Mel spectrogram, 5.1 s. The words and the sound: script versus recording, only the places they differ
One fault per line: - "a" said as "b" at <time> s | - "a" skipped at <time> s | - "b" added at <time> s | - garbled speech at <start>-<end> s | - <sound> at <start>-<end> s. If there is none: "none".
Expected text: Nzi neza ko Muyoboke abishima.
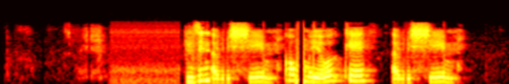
- "neza" said as "abishima" at 2.1 s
